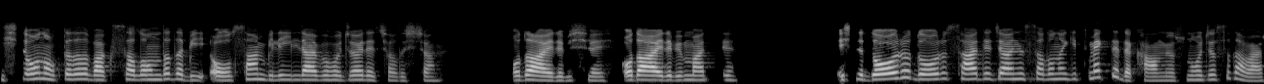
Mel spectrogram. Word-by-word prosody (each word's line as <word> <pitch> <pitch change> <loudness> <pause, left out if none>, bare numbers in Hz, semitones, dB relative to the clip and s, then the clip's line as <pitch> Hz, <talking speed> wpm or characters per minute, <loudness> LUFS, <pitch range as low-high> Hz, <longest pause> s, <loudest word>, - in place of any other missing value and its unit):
İşte, 225 +3 -7
o 260 +2 +2
noktada 240 0 -1
da 245 -2 -2
bak 210 -1 +1
salonda 225 +2 -2
da 240 -5 -3
bi 195 - -8
olsan 220 +5 0
bile 210 +1 -6
illa 210 -1 +1
bir - - -6
hocayla 205 0 -4
çalışacaksın. 180 -1 -12 0.7
O 200 +2 -3
da 220 - +7
ayrı 185 -2 +4
bir 180 - -13
şey. 180 -1 -9
O 205 +2 +2
da 215 - +8
ayrı 205 -1 +6
bir 195 - -5
maddi. 205 -1 -4 1.0
İşte, 225 -5 -5
doğru, 265 +5 +5
doğru. 240 +3 +1
Sadece, 255 0 +1
hani, 250 0 +1
salona 250 0 -5
gitmekle 310 +8 -3
de 185 - -1
kalmıyorsun, 180 +2 -7
hocası 225 +6 -8
da - - -2
var. 170 0 -4
215 Hz, 170 wpm, -23 LUFS, 195-245 Hz, 1.0 s, da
